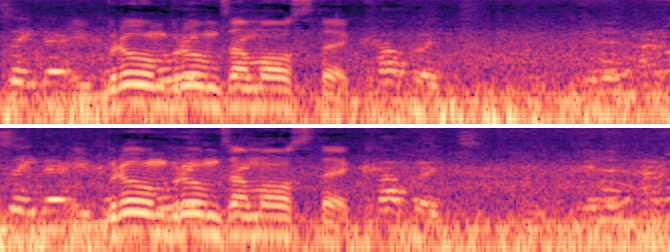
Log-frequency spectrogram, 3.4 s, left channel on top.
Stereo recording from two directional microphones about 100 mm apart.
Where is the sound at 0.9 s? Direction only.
10° left (ahead or behind).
